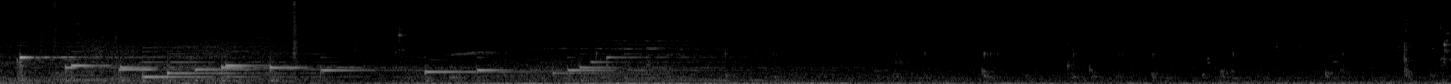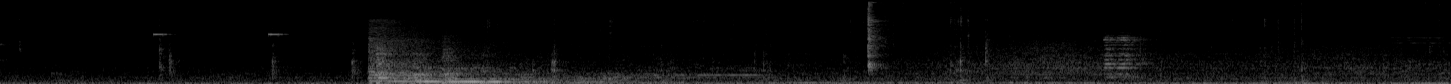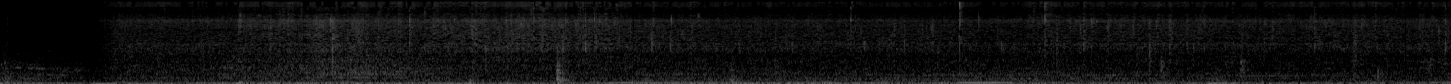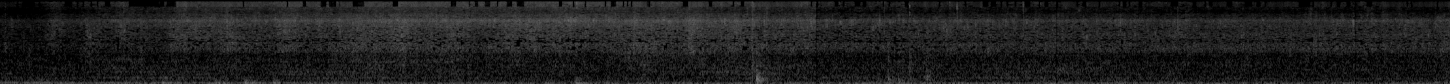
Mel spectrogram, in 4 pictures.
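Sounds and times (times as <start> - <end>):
food sizzling in hot pan: 30.0 - 58.0.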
